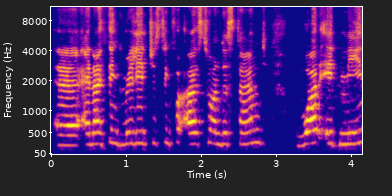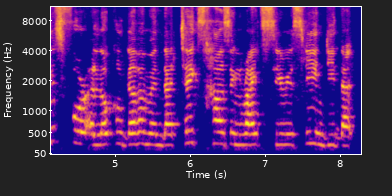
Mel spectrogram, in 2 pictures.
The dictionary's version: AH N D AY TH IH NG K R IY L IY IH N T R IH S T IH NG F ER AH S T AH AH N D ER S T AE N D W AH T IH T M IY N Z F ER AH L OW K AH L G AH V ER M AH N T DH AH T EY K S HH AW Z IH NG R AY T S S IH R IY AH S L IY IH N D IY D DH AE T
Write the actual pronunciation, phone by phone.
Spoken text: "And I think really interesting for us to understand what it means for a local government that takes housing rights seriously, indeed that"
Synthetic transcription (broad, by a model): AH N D AY TH IH NG K R IY L IY IH N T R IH S T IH NG F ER AH S T AH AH N D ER S T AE N D W AH T IH T M IY N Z F ER AH L OW K AH L G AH V ER M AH N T DH AH T EY K S HH AW Z IH NG R AY T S S IH R IY AH S L IY IH N D IY D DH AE T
